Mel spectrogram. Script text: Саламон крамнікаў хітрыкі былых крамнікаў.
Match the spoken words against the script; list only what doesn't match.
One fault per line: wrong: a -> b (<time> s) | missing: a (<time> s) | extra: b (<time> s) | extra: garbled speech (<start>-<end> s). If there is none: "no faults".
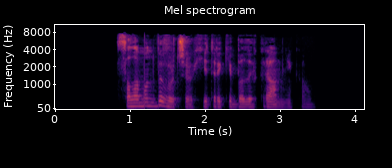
wrong: крамнікаў -> вывучыў (1.4 s)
